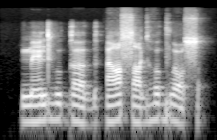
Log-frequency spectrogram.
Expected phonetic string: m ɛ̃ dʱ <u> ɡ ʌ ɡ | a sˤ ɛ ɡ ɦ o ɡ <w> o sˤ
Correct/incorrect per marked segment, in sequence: correct, correct

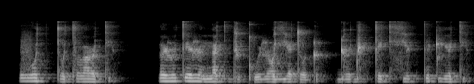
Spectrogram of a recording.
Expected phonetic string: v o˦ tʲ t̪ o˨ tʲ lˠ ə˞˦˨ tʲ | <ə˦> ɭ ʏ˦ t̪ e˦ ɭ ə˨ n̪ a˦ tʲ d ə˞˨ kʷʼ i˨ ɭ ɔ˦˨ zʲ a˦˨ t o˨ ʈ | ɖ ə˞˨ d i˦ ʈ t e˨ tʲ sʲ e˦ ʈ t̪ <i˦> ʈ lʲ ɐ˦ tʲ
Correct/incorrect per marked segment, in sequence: correct, correct

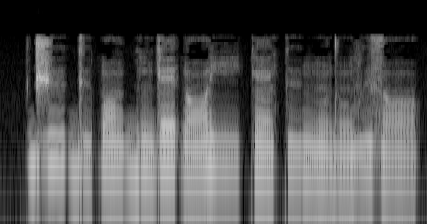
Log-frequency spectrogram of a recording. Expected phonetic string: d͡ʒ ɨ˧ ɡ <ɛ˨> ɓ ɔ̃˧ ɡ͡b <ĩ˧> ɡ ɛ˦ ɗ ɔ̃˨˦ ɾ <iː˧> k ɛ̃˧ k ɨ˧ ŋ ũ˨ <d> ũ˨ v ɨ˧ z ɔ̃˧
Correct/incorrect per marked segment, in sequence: incorrect, correct, correct, correct

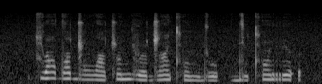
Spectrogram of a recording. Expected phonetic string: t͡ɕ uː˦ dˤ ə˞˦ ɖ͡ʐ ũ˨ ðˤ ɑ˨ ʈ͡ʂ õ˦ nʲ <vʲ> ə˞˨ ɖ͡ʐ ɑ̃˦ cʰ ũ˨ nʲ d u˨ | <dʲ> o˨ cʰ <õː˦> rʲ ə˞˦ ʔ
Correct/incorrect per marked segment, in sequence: incorrect, correct, incorrect

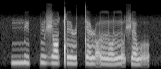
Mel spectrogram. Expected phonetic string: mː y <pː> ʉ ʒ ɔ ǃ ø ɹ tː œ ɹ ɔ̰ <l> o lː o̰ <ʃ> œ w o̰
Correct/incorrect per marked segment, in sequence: correct, incorrect, correct

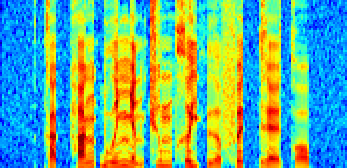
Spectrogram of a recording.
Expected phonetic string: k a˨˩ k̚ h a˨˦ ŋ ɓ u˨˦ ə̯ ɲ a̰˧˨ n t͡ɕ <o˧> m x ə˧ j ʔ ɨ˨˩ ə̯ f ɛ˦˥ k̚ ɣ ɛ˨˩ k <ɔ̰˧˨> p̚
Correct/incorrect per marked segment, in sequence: incorrect, incorrect

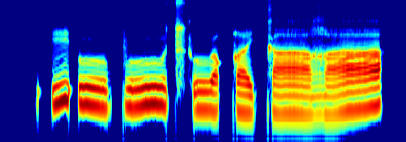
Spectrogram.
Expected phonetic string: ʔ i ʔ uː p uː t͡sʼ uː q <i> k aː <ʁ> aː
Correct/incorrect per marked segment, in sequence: correct, correct

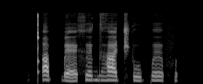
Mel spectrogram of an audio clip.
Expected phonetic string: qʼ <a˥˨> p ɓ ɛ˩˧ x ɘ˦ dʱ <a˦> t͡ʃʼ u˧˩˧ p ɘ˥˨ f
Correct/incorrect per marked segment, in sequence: incorrect, correct

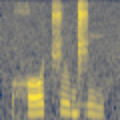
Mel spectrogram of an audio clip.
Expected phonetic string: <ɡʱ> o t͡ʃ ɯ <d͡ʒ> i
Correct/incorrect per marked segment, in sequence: incorrect, correct

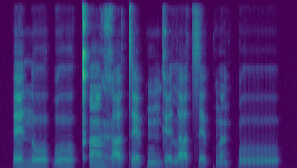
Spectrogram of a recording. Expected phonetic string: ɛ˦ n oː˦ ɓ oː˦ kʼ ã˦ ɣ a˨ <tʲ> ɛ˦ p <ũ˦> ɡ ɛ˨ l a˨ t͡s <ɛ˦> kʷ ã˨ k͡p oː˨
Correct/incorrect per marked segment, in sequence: incorrect, correct, incorrect

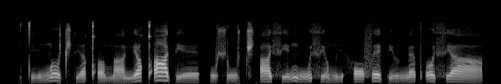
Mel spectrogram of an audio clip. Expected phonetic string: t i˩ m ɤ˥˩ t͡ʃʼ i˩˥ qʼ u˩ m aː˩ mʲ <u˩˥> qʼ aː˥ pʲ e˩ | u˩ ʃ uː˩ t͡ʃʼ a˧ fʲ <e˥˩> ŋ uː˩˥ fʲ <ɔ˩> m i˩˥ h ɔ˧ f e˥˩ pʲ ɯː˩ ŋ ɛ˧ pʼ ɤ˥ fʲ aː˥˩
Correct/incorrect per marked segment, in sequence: incorrect, incorrect, correct

